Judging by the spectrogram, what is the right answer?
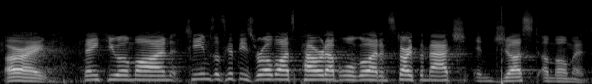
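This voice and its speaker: A man working as a live event emcee, introducing teams in a drawn-out, singsong announcer delivery. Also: sits high, pushed and bright, clean tone. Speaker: event emcee at a robotics competition. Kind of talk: live arena announcing, hyped team introductions.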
